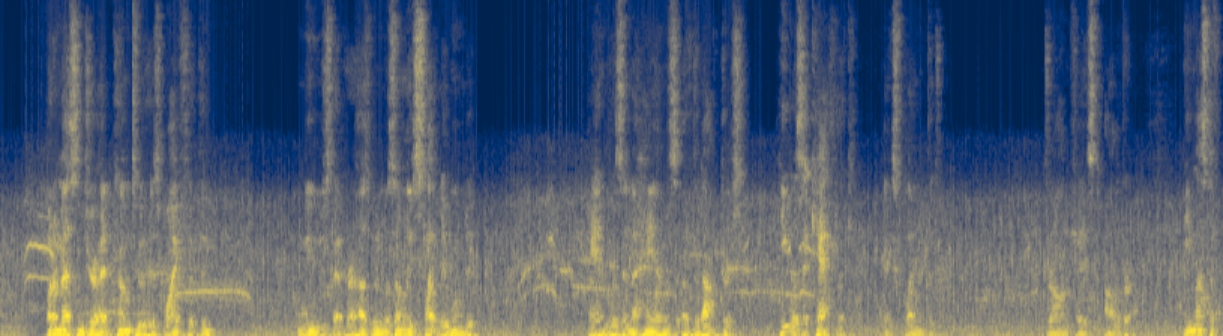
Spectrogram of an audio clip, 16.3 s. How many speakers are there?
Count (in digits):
1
